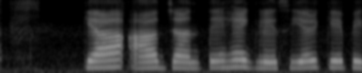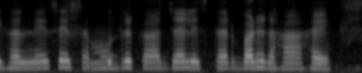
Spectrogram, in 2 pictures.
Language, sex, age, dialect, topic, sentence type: Hindi, female, 18-24, Kanauji Braj Bhasha, agriculture, statement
